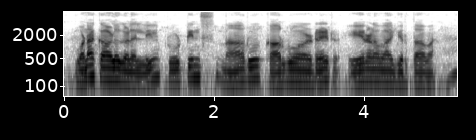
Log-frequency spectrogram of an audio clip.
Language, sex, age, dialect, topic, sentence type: Kannada, male, 25-30, Central, agriculture, statement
